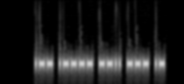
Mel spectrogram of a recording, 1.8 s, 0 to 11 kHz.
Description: Morse code, heard as a keyed tone, about 60 wpm, 700 Hz. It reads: W1ZOA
